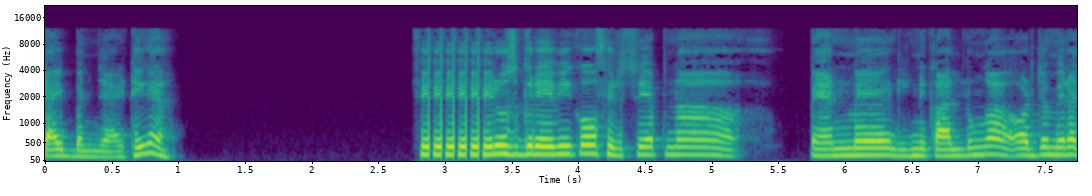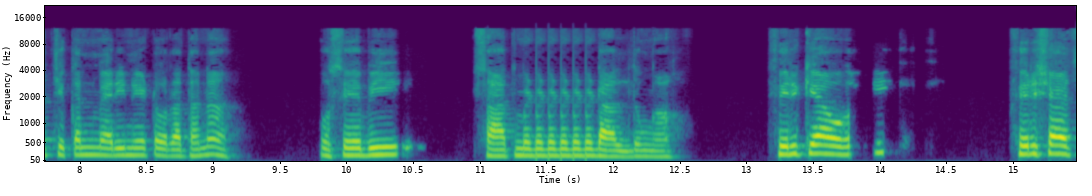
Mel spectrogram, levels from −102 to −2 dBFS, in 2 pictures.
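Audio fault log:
2.88–3.34 s and 11.42–11.89 s, system hang loop: each time a machine-gun stutter breaks into the speech, with one fragment of about 93 ms repeated exactly five times at 10.8 Hz. The system stalled while the sound hardware kept replaying the same ring buffer. The loop length fits a 4096-sample buffer, and a block that long is heard as a rapid rattle rather than a steady buzz. Little or no audio is missing.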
